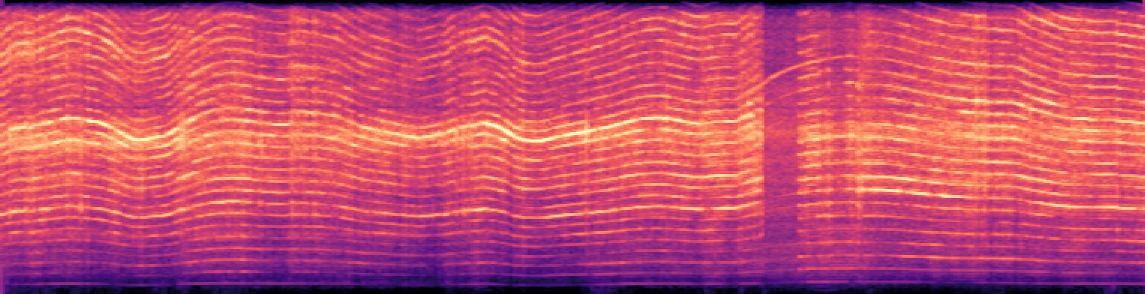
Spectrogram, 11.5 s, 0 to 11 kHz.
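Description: High-speed handheld rotary tool drilling through the sheet-metal firewall of a Chevy S10, its motor whine sagging and recovering in pitch as the bit bites. It cuts out briefly about two-thirds of the way through, then spins up again.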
